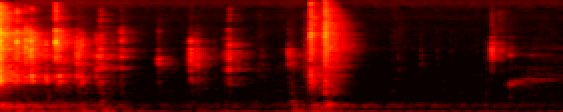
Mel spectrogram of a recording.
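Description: Computer keyboard typing to note down a Stanford pick: a few short, quiet bursts of keystrokes separated by brief pauses, with no talk.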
